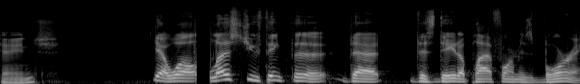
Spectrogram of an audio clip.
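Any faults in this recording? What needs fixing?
Intermittent contact at 1.94–2.10 s: the sound cuts out for about 144 ms with crackle at both edges and faint hiss, unlike a clean digital dropout. Reseat or replace the loose cable or plug.

Bluetooth SBC bit pool drop from 4.77 s to the end: treble dulls while gritty quantisation noise rises, which fits a bit pool falling from 28 to 10, near 84 kbps. A simple low-pass would not add grit. Reduce wireless congestion or use a wired link.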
